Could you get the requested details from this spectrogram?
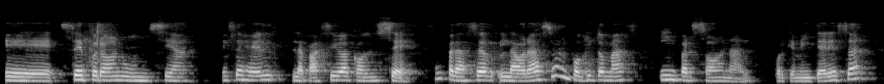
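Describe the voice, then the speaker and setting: A woman's voice: lowish voice, warm tone, highs cut off. A Spanish-speaking woman teaching English in an online class, explaining patiently and checking in with her students. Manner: slow, patient, asks for checks with "¿sí?" and "¿ok?".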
